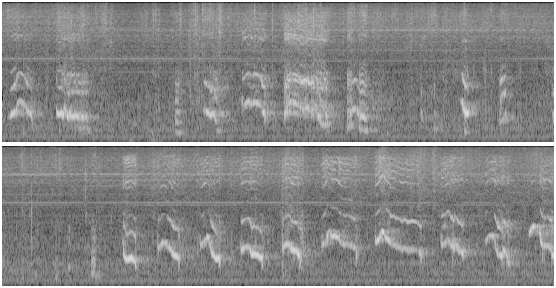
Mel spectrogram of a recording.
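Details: Twenty-day-old Saluki puppies from one litter whine in rising-then-falling squeals, a fast irregular run of repeated cries that builds toward a steady series in the second half, over a faint background hum.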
